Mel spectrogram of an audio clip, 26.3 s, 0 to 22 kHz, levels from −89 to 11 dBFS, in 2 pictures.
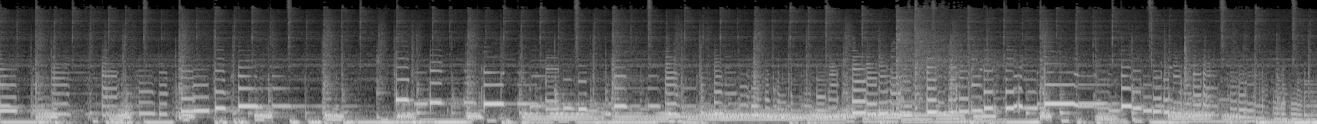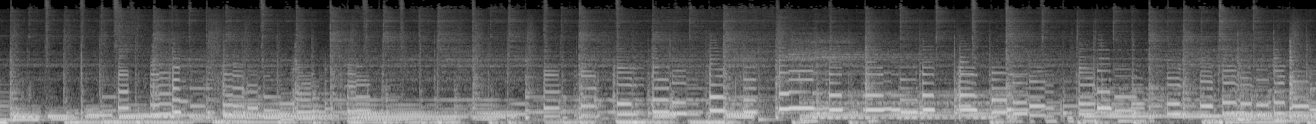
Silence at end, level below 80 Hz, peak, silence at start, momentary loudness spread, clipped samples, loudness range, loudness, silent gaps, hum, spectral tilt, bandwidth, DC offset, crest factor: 0 s; -18 dBFS; 0 dBFS; 0 s; 6 LU; under 0.1%; 3 LU; -12 LUFS; none; none; -8 dB/octave; 19.5 kHz; under 0.1%; 10 dB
